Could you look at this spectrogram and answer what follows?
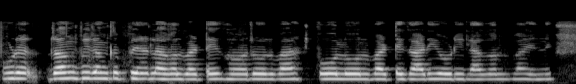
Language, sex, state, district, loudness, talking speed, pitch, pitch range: Bhojpuri, female, Bihar, Muzaffarpur, -15 LUFS, 155 wpm, 245 Hz, 245-260 Hz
